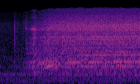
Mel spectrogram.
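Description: A small handheld electric blower is switched on about half a second in. Its motor whine rises in pitch as it spins up, then holds steady under a rush of blown air aimed at a gear-driven wind car's propeller.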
